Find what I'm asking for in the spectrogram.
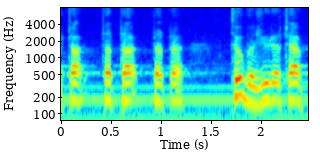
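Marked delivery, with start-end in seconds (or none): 0.0-1.2 steady unaccented TA rhythm; no accents. Shown as a demonstration. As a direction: chant every TA evenly, none stressed. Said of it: "no accents at all".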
